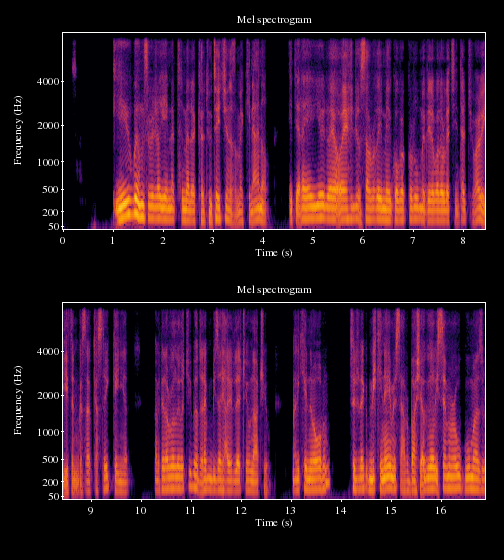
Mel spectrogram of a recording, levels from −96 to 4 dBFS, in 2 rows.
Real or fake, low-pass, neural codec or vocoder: fake; 7.2 kHz; codec, 16 kHz in and 24 kHz out, 0.4 kbps, LongCat-Audio-Codec, four codebook decoder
